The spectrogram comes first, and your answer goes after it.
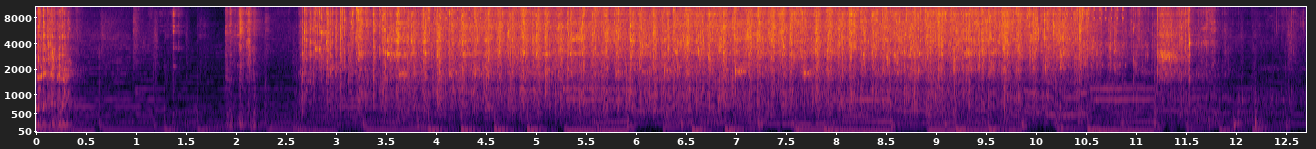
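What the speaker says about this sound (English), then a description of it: "fill our shaker with ice and give it a good shake for about 10 seconds" A cocktail shaker full of ice shaken hard: a steady, loud rattling of ice against metal that runs for about ten seconds after a few clinks, then tapers off.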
